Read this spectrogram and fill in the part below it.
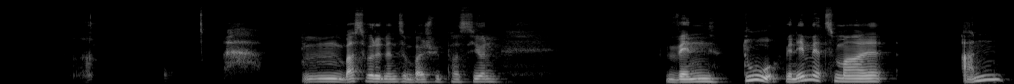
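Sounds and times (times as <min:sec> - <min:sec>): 
gulp: 0:00.6 - 0:01.1
someone sipping a drink with slurping and mouth noises: 0:00.6 - 0:02.2
speech: 0:03.0 - 0:05.2, 0:06.6 - 0:08.9, 0:09.6 - 0:10.1.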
